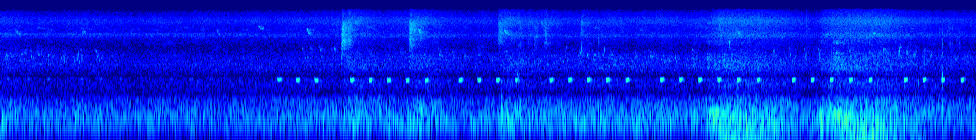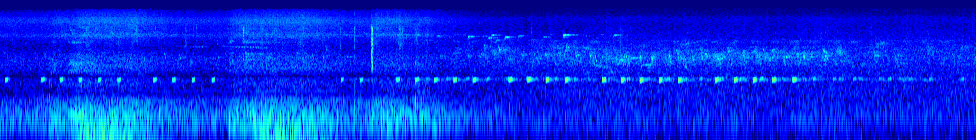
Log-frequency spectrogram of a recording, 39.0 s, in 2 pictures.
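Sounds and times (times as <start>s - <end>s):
bird piping: 5.5s - 39.0s
low rumbles: 14.2s - 18.8s, 20.5s - 23.3s, 24.1s - 28.3s.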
